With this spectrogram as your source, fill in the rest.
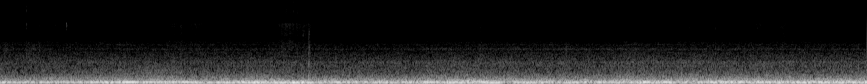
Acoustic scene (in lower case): car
